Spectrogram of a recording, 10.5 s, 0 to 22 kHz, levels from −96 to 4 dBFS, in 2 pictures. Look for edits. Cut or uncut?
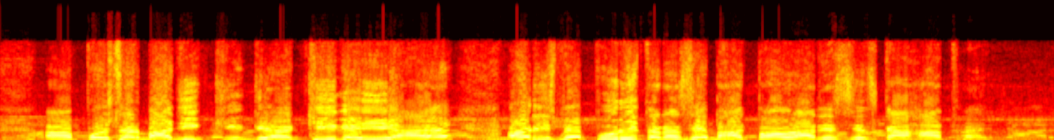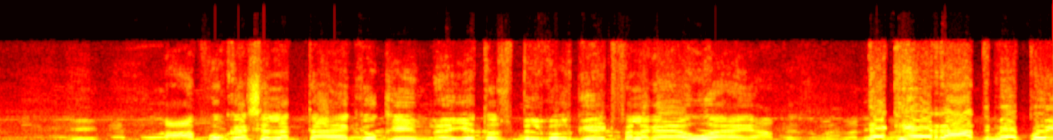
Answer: uncut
